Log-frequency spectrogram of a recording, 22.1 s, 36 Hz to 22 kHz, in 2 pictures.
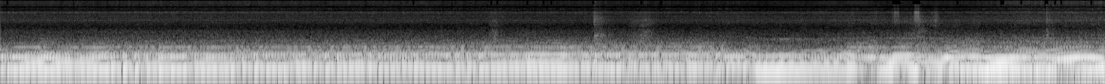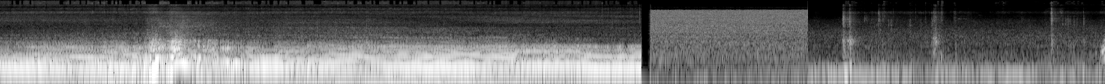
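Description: Honda CBR 600RR sportbike engine starting and running, a loud steady idle with a sharp rev swelling up and falling back, then the engine note stops abruptly.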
